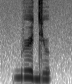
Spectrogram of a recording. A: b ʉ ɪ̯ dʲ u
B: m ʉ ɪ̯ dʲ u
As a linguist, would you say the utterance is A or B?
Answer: A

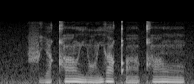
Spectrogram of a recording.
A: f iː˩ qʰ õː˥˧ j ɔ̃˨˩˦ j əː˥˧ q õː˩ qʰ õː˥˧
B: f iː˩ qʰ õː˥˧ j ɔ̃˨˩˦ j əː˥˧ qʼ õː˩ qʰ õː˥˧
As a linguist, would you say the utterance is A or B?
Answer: B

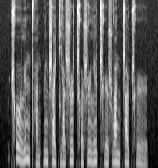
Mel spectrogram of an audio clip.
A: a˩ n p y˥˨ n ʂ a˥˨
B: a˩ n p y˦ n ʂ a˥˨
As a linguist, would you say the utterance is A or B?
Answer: A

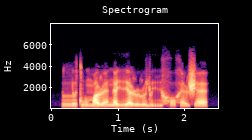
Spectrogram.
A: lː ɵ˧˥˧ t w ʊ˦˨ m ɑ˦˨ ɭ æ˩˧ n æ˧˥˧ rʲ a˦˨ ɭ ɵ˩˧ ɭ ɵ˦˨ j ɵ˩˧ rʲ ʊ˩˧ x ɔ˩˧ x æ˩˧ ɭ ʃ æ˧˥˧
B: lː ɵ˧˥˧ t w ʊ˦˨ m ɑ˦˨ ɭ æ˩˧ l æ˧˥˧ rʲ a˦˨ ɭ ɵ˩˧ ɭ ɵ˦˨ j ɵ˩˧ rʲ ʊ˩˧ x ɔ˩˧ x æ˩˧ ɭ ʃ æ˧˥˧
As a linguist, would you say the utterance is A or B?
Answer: A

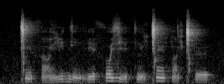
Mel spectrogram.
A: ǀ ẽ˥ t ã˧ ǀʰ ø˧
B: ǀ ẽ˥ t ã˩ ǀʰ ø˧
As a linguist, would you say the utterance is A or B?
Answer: B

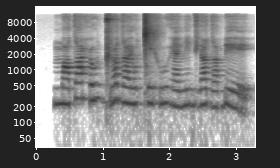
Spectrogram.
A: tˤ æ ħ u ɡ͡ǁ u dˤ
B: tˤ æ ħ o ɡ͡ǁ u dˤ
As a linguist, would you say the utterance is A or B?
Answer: A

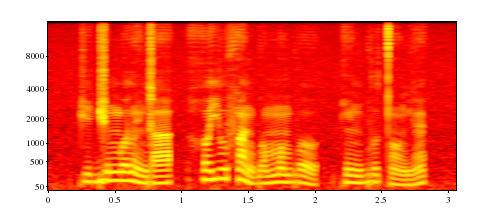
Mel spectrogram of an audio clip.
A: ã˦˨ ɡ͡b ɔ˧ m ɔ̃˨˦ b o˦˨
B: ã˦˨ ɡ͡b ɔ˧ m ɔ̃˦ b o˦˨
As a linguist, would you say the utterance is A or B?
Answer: B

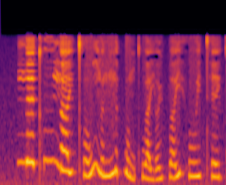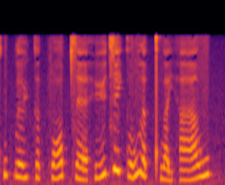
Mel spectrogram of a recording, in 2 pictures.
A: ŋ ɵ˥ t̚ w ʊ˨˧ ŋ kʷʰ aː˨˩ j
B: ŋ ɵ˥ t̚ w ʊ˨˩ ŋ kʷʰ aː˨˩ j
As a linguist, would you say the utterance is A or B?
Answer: B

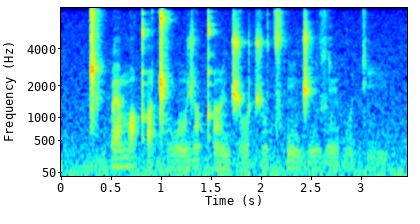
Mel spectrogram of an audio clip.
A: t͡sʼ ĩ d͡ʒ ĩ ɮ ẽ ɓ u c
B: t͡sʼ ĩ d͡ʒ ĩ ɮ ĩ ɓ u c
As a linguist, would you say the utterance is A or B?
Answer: A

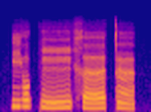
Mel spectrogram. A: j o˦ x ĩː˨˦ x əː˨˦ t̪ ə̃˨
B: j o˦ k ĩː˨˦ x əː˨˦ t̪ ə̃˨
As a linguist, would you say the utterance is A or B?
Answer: B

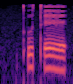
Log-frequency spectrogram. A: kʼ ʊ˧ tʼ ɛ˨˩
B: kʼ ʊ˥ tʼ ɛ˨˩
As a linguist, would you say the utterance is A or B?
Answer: A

